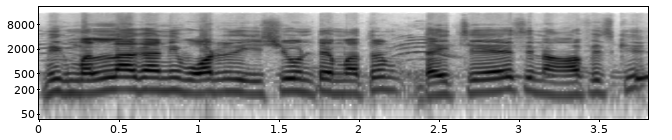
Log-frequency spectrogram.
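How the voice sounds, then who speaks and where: A man, a politician touring a village outdoors, talking casually with villagers and children in a brisk, commanding, playful way. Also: sits high, steady tone.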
